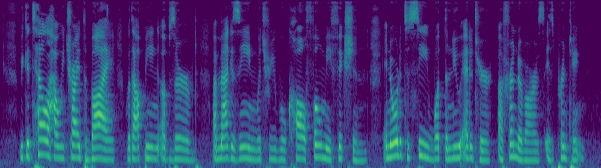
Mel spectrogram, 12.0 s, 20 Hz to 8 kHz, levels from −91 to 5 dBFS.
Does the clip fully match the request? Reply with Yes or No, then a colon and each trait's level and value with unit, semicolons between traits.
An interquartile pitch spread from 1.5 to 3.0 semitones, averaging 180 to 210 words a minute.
No: narrow, 2.6 semitones; average, 165 wpm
